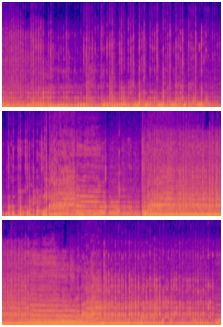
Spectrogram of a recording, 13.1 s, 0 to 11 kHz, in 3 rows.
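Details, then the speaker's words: Honda TRX350 ATV after carburetor cleaning and refitting a forgotten part; engine revs in repeated bursts but sounds flat and falls back near the top instead of pulling cleanly, losing power at high RPM, cause unknown. "Oh, good. I don't know why it's losing power at high RPM."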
